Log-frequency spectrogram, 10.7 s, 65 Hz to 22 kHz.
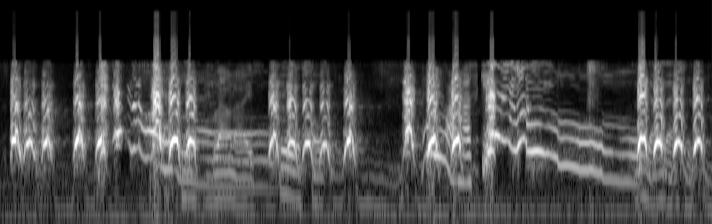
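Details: Rusty the brown skinny mutt barks up a storm with Peekero, a red Husky, in late 2006; repeated clusters of piercing yaps alternate with long descending whines and sliding howl-like tones throughout.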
